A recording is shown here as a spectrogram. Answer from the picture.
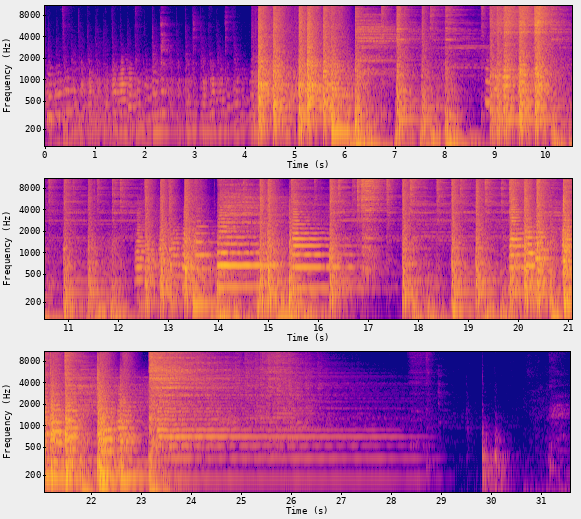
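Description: Live jazz trio of trombone, double bass and drum kit: a quiet start, then loud playing with busy drums, ending on a long held trombone note over ringing cymbals that fades out near the end.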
